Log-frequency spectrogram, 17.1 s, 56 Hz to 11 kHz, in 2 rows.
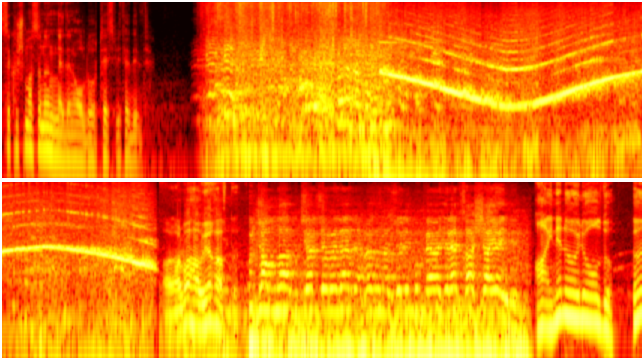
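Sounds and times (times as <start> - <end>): noisy street with voices: 2.6 - 17.0
ambulance siren wailing: 3.8 - 10.6.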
